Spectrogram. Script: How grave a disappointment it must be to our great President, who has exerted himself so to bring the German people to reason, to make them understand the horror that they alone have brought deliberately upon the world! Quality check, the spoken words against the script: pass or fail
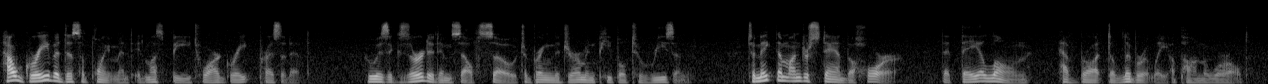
pass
